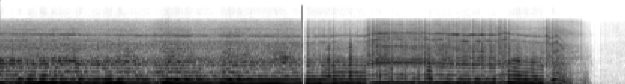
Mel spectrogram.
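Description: Makita random orbital sander running steadily with a loud, even hum while sanding a small wooden piece. Near the end it is switched off and winds down, its pitch falling quickly to a stop.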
